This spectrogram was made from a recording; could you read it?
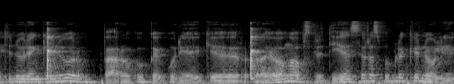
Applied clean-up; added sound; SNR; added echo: none; Bowed string instrument; 7 dB; none.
